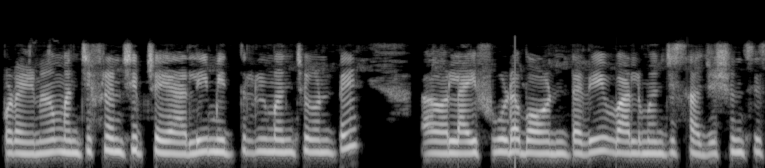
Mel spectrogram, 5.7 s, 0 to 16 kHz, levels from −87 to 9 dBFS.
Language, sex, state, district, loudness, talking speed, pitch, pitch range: Telugu, female, Telangana, Karimnagar, -16 LUFS, 165 wpm, 245 Hz, 230-255 Hz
